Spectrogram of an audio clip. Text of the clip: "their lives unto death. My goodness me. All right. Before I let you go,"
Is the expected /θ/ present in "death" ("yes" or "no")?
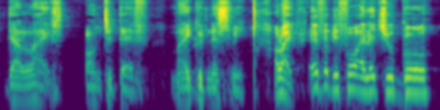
yes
